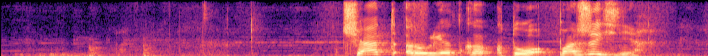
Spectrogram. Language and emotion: Russian, neutral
